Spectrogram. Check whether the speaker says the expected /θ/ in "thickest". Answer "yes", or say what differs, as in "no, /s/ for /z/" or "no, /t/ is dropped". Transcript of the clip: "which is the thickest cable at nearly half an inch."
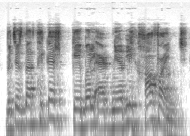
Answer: no, /t/ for /θ/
